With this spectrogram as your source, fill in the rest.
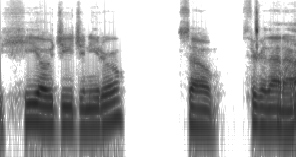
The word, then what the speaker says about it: Rio de Janeiro: in Rio and and in Brazil RS are pronounced as H's fun fact so Rio de Janeiro is actually hio G janito so let figure that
